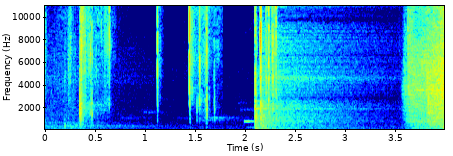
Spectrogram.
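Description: A small object clicks into a metal slot.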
